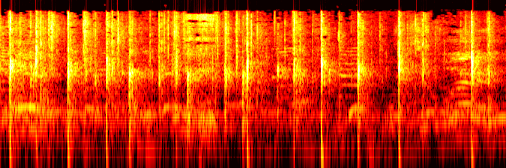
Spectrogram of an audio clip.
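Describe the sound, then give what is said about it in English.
An audience clapping for the Lord Jesus in a steady, fairly quick rhythm, sharp claps landing about twice a second, with indistinct voices running underneath. “Clap for the Lord Jesus.”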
